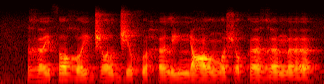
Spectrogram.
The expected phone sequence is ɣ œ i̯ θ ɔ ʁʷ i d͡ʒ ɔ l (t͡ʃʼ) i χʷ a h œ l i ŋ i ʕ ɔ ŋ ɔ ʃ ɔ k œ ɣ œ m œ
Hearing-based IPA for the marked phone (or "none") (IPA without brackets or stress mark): d͡ʒ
